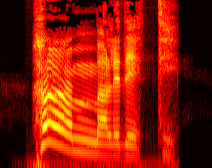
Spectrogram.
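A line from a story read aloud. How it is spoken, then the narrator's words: Muffled exclamation. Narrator (Italian): esclamò con voce sorda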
